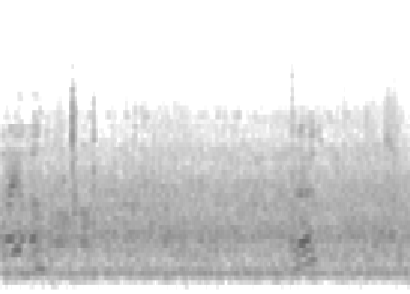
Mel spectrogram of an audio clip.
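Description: Brief fragments of a person's voice, once right at the start and once about three seconds in, over a steady low background noise.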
